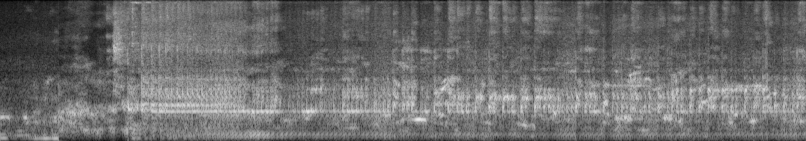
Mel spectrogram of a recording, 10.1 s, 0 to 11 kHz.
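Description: A 16 horsepower air-cooled Yamaha diesel engine on a turtle tiller runs loud and close after a brief rise, holding a steady rough drone with a voice heard over it.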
